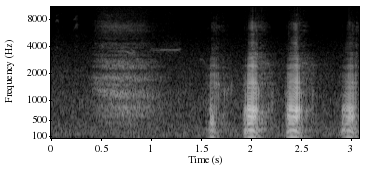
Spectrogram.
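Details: Hippopotamus in its natural habitat in Africa, four loud, deep snorting grunts about half a second apart, following a faint breathy rasp at the start.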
